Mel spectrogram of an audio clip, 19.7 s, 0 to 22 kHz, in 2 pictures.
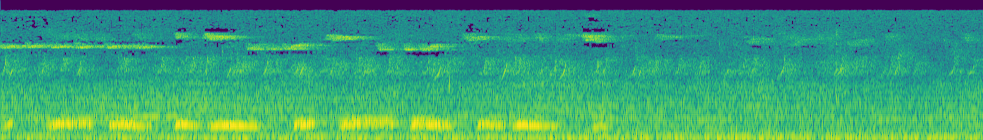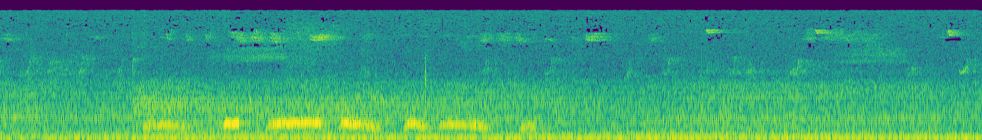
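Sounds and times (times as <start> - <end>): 
common wood pigeon cooing: 0.0 - 6.3, 11.2 - 15.4
high chirps from other birds: 0.0 - 19.6
low hum: 9.8 - 18.4.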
